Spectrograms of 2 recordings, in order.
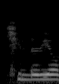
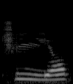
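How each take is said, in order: First: The middle consonant is pronounced as an N. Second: The middle consonant is pronounced as an L. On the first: The speaker calls it wrong. "छिंडरिया मत पढ़ लेना" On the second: The speaker calls it right. "इसको चिड़िया पढ़ने वाले हो"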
